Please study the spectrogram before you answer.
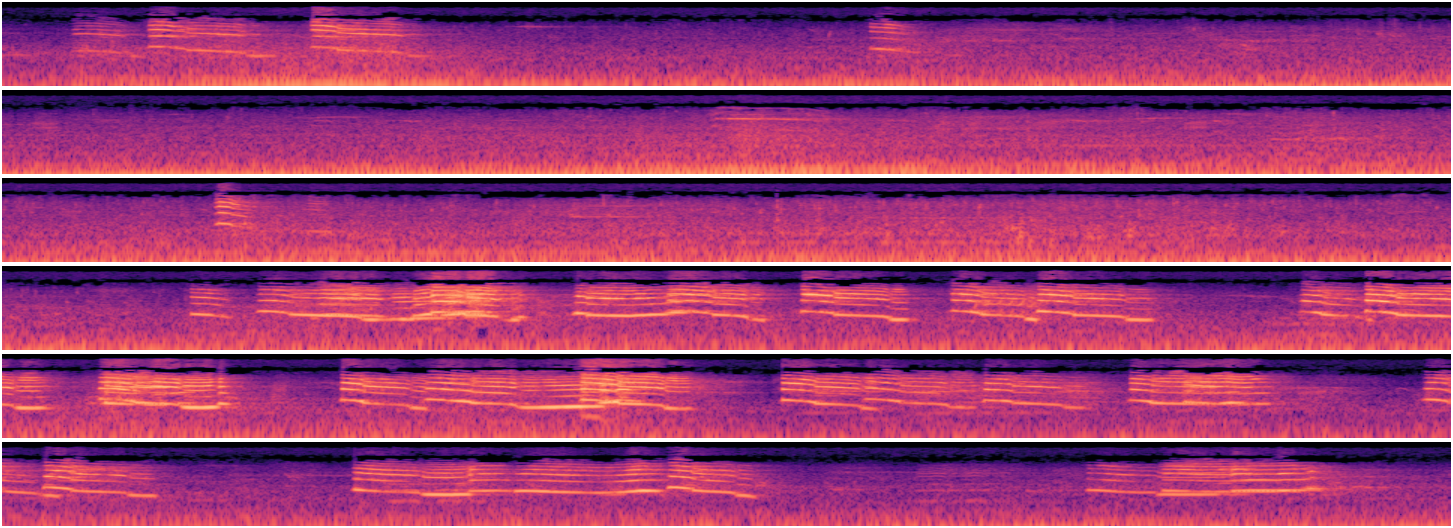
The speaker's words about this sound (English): you do begin to get terrific activity amongst our geese and our ducks on the lake, for example.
